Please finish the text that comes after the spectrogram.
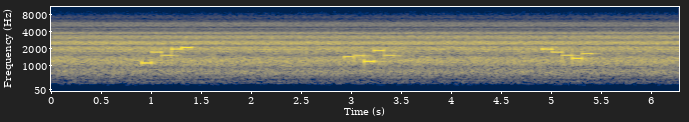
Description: Five-tone selective call (CCIR), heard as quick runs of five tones, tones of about 100 ms, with radio hiss, a squelch burst at the end and room echo. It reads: 18600 56296 08647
